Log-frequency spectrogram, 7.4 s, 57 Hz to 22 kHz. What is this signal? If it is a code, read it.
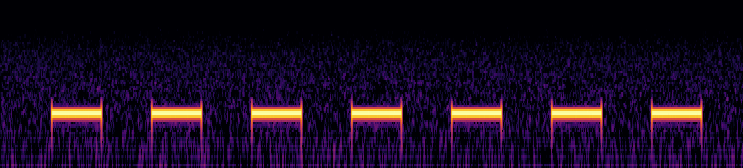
Telephone call progress tone (single-tone plan, as in Europe, Japan and elsewhere), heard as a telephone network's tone, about 400 Hz, 0.5 s on and 0.5 s off. Busy tone.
